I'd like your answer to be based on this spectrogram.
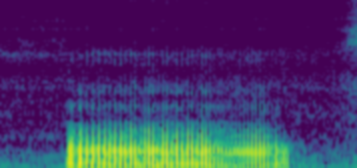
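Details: French Bulldog, very tired, curled up in owner's arm in deep sleep: one long, deep, vibrating snore lasting about one and a half seconds.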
